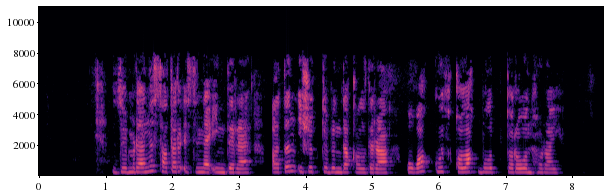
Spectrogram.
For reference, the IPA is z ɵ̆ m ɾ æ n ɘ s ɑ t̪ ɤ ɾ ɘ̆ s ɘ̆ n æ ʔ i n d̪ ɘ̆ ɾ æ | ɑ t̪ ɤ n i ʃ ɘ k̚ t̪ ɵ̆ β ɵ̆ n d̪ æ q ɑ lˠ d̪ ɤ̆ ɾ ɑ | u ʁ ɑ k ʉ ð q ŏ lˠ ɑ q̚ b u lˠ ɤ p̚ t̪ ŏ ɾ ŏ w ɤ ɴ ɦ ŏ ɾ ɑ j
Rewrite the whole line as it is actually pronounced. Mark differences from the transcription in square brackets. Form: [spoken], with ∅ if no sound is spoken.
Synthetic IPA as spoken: z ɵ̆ m ɾ æ n ɘ s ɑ t̪ ɤ ɾ ɘ̆ s ɘ̆ n æ ʔ i n d̪ ɘ̆ ɾ æ | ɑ t̪ ɤ n i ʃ ɘ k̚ t̪ ɵ̆ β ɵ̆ n d̪ æ q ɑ lˠ d̪ ɤ̆ ɾ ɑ | u ʁ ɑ k ʉ ð q ŏ lˠ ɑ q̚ b u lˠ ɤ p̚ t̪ ŏ ɾ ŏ w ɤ [n] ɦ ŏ ɾ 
